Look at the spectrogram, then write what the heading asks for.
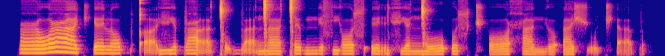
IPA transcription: ʕ ɔ ʕ a t͡ʃʼ ɛ l ɔ b qʼ a̰ vʲ a b ʕ a̰ ǀ o̰ b a̰ ŋ͡ǀ a ǀ ɛ b mʲ a s j ɔ s ʔ e r fʲ a ŋ͡ǀ o ʔ o s t͡ʃʼ ɔ ħ a mʲ ɔ ʔ a ʃ o̰ t͡ʃʼ a̰ p

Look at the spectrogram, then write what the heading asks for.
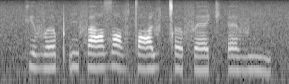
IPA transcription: kʲ ə v ə pʼ i f a zˤ ɛ v tˤ i v ǀ ə f ɛ t͡ʃʼ ɛ v i

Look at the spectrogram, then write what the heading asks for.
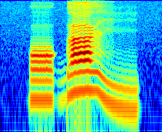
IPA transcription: ɔ˨ ɡ a˦ ɣ i˨

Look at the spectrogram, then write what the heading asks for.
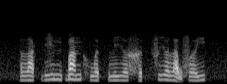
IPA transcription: l a˨˩ k̚ ɣ i˧ n ɓ a˧ n h w ə˨˩ t̚ l i˨˩ ə̯ x ə˨˩ t̚ f i˧ ə̯ l a̰˧˨ w f ə˨˦ j

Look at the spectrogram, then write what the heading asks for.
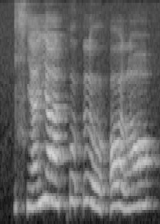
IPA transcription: sʲ ã˨˦ j ã˧ k ʊ˦ ʔ l o˨ ʔ ɔ˦˨ l ɔ̃˦

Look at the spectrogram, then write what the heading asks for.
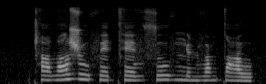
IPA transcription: ʈʰ a ðˤ e ʐ o f ɛ tʰ ɛ v s o v ŋ ɐ ɳ v ɔ ɳ tˤ o

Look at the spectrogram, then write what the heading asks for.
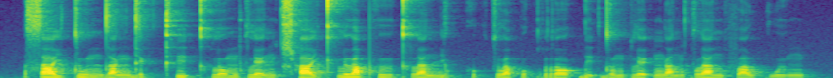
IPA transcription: s a˨˩ j t u˨˩ n d a˨˩ ŋ d e˦˥ k̚ tʰ i˥˩ ʔ kʰ l o˦˥ m k l e˨˩ n t͡ɕʰ a˧ j kʰ l ɯ˥˩ a̯ pʰ ɯː˧ kʰ l a˩˦ n j o˦˥ k̚ h u˨˩ k̚ s u˨˩ a̯ p o˥˩ k̚ r ɔː˦˥ k̚ w i˦˥ ʔ d o˦˥ n p l e˥˩ ʔ ŋ a˧ n k l a˥˩ n f a˨˩ w k w ɯ˧ ŋ

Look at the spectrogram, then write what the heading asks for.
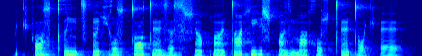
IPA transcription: t͡ʃʼ ɔ˧ z kʼ ə˧ ɲ t͡sʼ ə̃˧ ç o˧ z t ɔ˦ t ɛ̃˨ z ə˧ z ɬ ə̃˨ qʷ ɛ̃˨ t ɑ̃˦ ɬ j i˦ ɬ qʷ ɛ̃˨ z m ɑ̃˧ x o˨ ɬ tʼ ɛ̃˦ t ɔ˨ t͡ʃʼ ɛ˧

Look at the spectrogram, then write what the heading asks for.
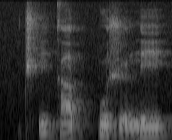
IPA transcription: t͡ʃʼ i˨ k a˨ pː u˥ ʃ ø˩ n̪ i˥

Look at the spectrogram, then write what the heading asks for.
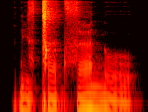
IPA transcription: ɗ i z ǀ æ d s æ n o

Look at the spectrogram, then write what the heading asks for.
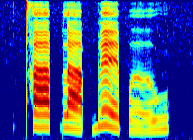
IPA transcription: t̪ʰ aː˧ p̚ l aː˧˩ p̚ b ɛː˥˨ p ɤː˩˧ w

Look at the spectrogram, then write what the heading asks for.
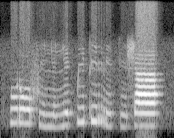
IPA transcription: u˦ ɾ oː˦ f i˨ ɲ ɪ˨ ɲ e˦ k͡p i˦ t i˦ r i˨ k i˨ ʃ aː˦

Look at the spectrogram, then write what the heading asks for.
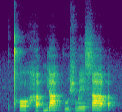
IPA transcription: t̪ʰ ɔ˧ h a˨ ʔ ŋ j a˥˧ k u˨˩ ɕ w e˧ s a˦ ʔ

